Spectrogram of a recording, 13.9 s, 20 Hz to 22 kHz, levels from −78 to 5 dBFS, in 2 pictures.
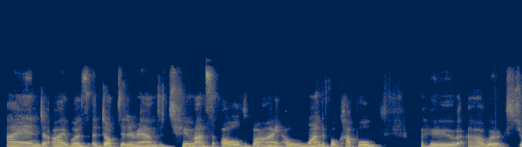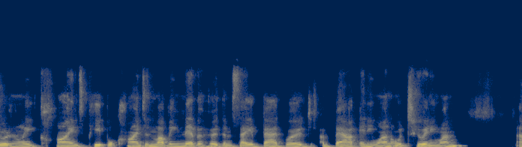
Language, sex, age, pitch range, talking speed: English, female, 40-59, 155-195 Hz, 145 wpm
